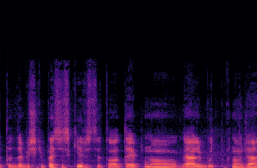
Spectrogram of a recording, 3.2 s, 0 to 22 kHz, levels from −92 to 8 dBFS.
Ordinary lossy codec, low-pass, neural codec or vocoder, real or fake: MP3, 96 kbps; 14.4 kHz; vocoder, 44.1 kHz, 128 mel bands every 256 samples, BigVGAN v2; fake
